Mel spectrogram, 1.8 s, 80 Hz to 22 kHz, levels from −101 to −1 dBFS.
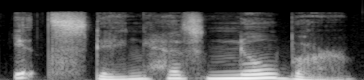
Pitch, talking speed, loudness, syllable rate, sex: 150 Hz, 165 wpm, -15 LUFS, 3.0 syllables/s, male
